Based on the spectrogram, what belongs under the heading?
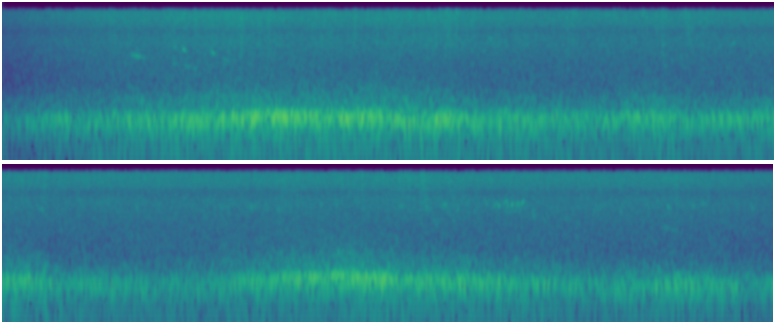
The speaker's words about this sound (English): This happens to be from New Mexico at a barbed wire fence. He recorded the sound of wind, that sort of breathy whistle changing its pitch as it changes speed. Microphone low to the ground.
